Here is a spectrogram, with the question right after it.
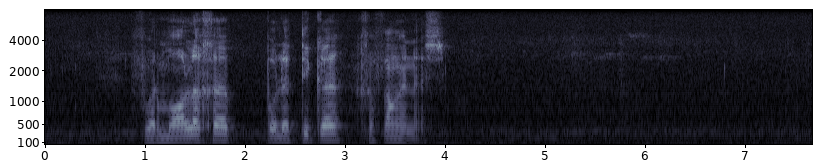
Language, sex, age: Afrikaans, male, 20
